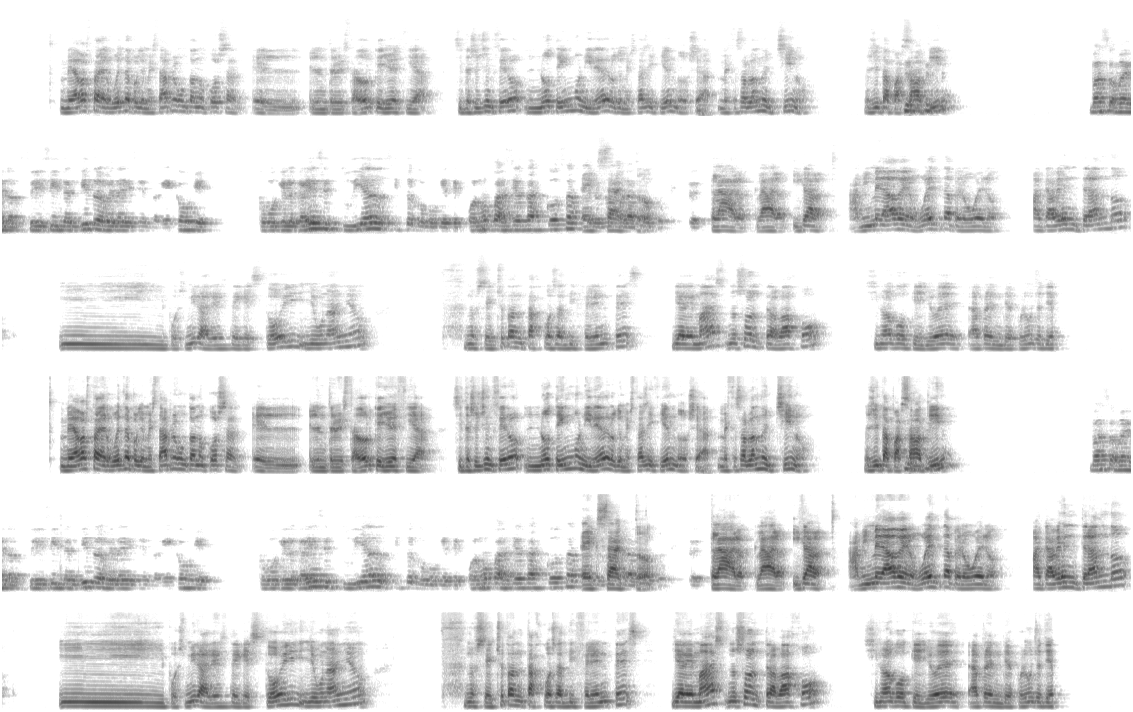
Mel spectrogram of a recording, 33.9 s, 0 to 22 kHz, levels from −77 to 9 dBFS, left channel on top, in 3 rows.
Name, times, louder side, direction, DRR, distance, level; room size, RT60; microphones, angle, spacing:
voice 1, 0.6-8.1 8.6-9.4 17.1-17.8 18.4-21.3 21.6-22.6 23.2-26.2 27.0-29.0 29.3-30.8 31.2-33.1, right 7 dB, 75° right, 0.3 m, -24 dB
voice 2, 9.0-9.4 10.9-13.4 13.9-17.8 18.2-18.3, left 2 dB, 75° left, 0.9 m, -30 dB
4.6 x 2.4 x 2.6 m
head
